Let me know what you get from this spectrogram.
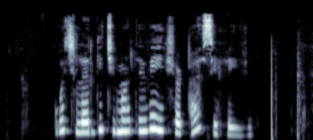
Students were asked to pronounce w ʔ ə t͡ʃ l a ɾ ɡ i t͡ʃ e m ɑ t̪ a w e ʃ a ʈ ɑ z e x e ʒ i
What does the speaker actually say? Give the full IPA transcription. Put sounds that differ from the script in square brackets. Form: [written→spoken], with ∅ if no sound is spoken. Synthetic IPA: w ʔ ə t͡ʃ l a ɾ ɡ i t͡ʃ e m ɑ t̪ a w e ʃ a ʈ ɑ [z→s] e x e ʒ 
